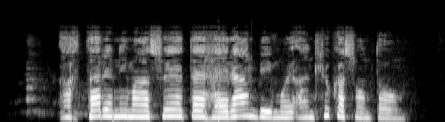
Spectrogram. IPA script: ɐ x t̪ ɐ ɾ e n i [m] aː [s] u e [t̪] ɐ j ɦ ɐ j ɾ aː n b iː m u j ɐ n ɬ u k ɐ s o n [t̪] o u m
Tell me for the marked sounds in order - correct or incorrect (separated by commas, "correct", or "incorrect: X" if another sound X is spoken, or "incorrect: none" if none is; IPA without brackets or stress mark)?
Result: correct, correct, correct, correct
